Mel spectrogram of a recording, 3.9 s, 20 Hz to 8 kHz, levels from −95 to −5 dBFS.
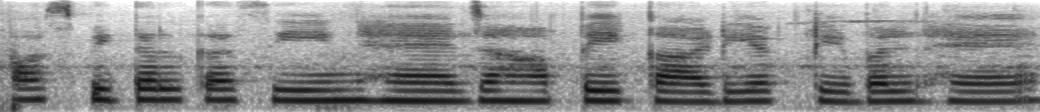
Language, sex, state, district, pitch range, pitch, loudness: Hindi, male, Chhattisgarh, Raipur, 225-250 Hz, 230 Hz, -16 LUFS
